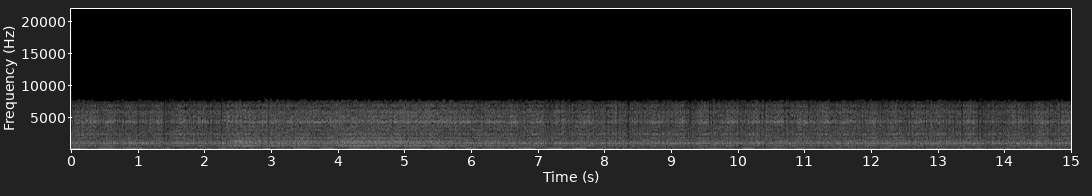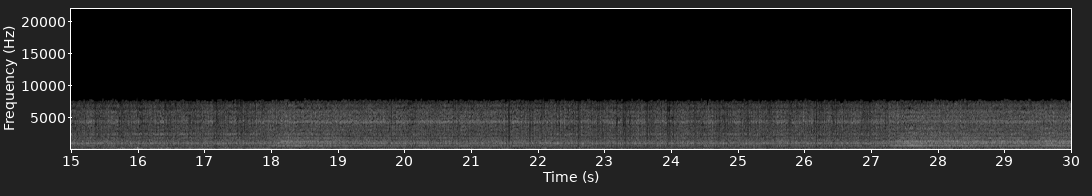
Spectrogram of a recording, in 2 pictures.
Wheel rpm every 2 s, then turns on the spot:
160, 160, 160, 160, 160, 160, 160, 160, 170, 160, 160, 160, 160, 160, 160.
none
